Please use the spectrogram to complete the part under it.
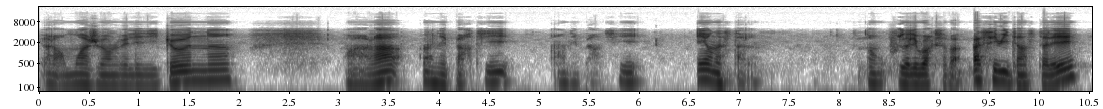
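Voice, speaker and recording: Patient man explaining software steps. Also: medium pitch, dull audio. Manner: patient step-by-step explaining, frequent "d'accord?" checks. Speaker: web tutorial instructor. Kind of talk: screen-recorded software tutorial.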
